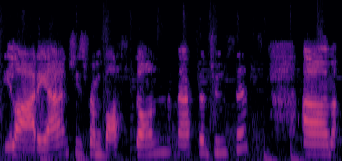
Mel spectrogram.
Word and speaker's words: Hilaria: um first of all i believe it's pronounced ilaria you said ileria no no no ellaria she's from boston massachusetts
